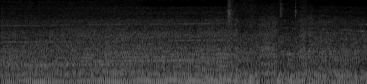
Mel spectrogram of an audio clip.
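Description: McLaren race car in the racing game Le Mans Ultimate at the Bahrain circuit, a loud continuous engine drone that holds steady at high revs for the whole stretch.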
